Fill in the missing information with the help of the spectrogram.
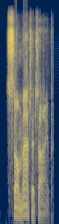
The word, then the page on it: somatotype: British English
